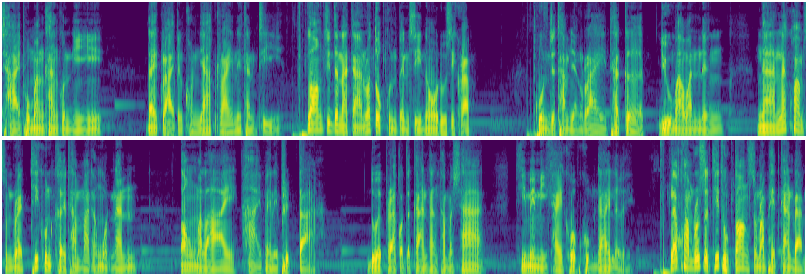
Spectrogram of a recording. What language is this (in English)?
Thai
